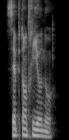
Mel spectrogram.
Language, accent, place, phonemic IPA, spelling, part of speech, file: French, France, Lyon, /sɛp.tɑ̃.tʁi.jɔ.no/, septentrionaux, adjective, LL-Q150 (fra)-septentrionaux.wav
- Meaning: masculine plural of septentrional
